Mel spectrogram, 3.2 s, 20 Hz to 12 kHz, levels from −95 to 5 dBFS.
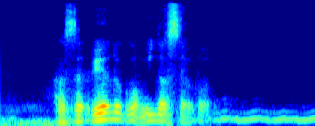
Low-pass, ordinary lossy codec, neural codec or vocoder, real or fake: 10.8 kHz; AAC, 32 kbps; codec, 16 kHz in and 24 kHz out, 0.4 kbps, LongCat-Audio-Codec, four codebook decoder; fake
